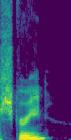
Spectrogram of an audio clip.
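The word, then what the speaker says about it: Skrine: They've been pronouncing it for the past couple of weeks as Buster Screen.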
